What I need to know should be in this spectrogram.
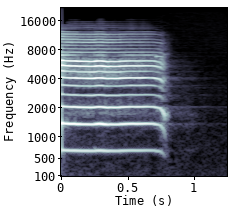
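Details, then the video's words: Goat from a compilation of humanlike goat screams: one loud, flat, strongly tonal scream lasting under a second, cut off abruptly, then silence. "Is that a Human or a Goat? Hilarious Screams Compilation!"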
